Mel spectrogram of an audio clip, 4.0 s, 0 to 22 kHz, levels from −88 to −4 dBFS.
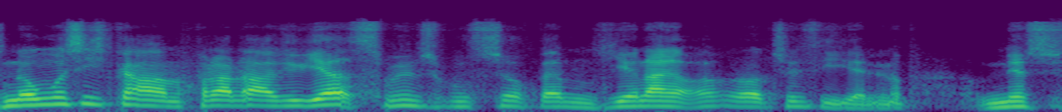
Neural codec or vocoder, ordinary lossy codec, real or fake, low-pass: codec, 16 kHz in and 24 kHz out, 0.4 kbps, LongCat-Audio-Codec, four codebook decoder; Opus, 32 kbps; fake; 10.8 kHz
